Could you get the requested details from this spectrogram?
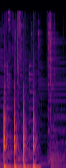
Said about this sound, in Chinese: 杰西站在门口。敲了敲门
